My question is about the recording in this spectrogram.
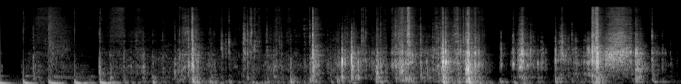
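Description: Cardboard Funko Pop box being opened and the vinyl figure pulled out of its clear plastic insert: irregular crinkling, scraping and clicking of plastic and cardboard, with a few low thumps in the first second.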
